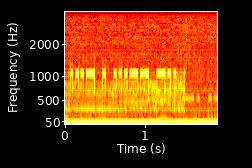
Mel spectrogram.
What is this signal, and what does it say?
Morse code, heard as a keyed tone, about 36 wpm, 1070 Hz, with noise. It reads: UE3D
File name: NAQPCW-8-2009 / W1UJ NAQP CW 09 0100Z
